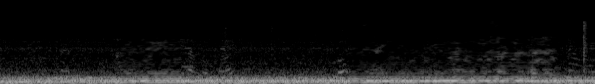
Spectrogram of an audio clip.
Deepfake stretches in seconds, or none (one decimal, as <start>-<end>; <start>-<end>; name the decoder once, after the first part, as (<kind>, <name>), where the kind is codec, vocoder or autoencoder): 1.2-1.8 (vocoder, HiFi-GAN); 3.5-5.6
